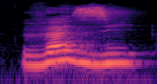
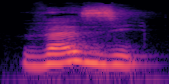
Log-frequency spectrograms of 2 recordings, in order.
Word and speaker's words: vas-y: qui suit par exemple vas-y vas-y le S se prononce Z Z vas-y ou encore prends en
